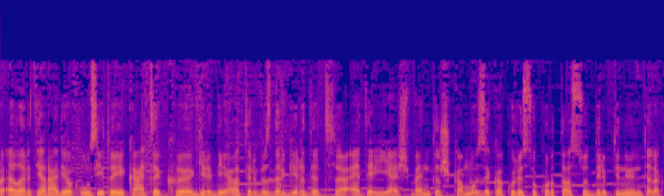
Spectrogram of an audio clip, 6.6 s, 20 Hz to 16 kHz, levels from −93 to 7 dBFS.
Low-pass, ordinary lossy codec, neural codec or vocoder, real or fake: 14.4 kHz; MP3, 48 kbps; vocoder, 44.1 kHz, 128 mel bands, Pupu-Vocoder; fake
